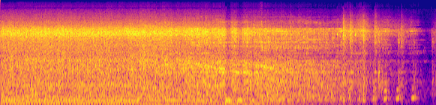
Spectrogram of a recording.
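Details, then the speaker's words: Craftsman riding mower, Briggs engine, throttle slowly opened: uneven lumpy running that sags and dies within seconds; owner suspects air sucked at the fuel filter, carburetor to be inspected next. "Well, it's got its issues. It's probably nothing we can't figure out."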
